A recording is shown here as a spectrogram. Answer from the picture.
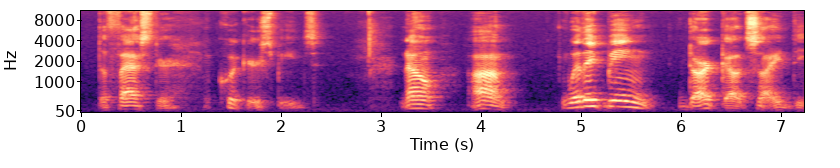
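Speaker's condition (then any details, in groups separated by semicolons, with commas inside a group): Cerebral palsy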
